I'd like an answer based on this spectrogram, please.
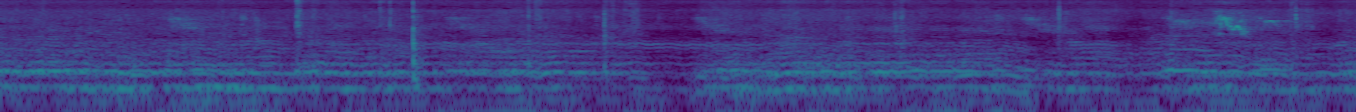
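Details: Nonstop comings and goings of worker honey bees at a wild feral colony, heard as a thick unbroken hum with scattered quick buzzing fly-bys and a momentary dip in the drone.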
